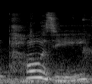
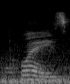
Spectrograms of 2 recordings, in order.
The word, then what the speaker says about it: Poise: online the the uh I would pronounce it probably posie but it's made by impressa no it's Poise Poise impressa flatter supports so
